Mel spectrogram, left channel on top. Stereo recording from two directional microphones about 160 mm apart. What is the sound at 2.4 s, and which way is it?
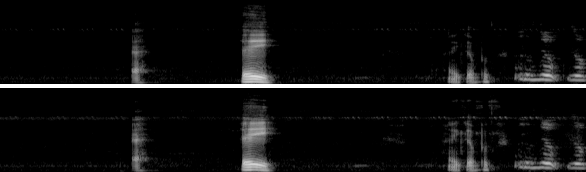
Speech, 25° left (ahead or behind).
